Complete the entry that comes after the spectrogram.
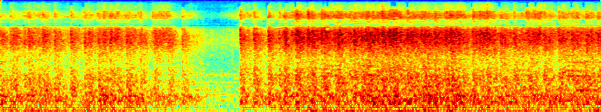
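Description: Rapid gunfire crackles in a Company of Heroes real-time strategy battle, a dense continuous rattle of small-arms shots with a brief dip before the firing resumes.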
